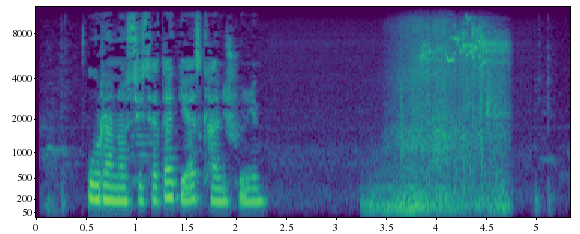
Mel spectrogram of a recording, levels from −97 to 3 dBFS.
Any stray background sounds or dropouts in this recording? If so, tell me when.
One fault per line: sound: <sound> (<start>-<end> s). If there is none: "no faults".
sound: squeak (3.2-4.8 s)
